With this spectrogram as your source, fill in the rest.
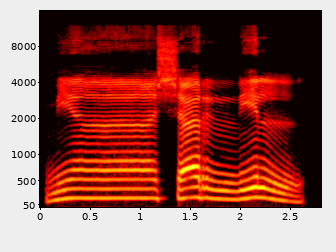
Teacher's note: ketika ro berharokat kasroh, maka dibaca tebal atau tipis? Dibaca tipis ya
